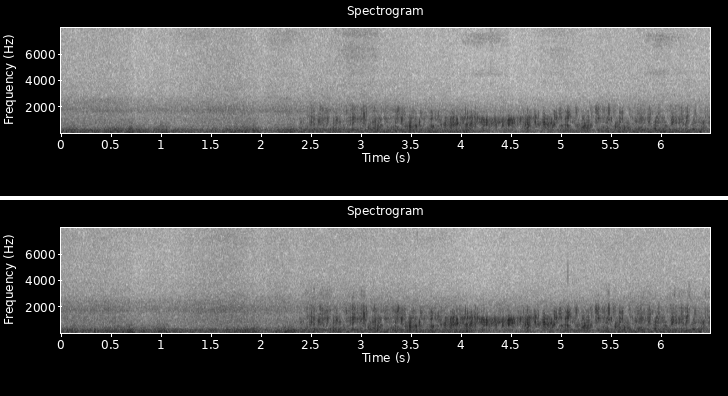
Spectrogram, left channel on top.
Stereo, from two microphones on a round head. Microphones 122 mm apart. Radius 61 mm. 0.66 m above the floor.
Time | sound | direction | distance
2.4 | boiling | 65° right (ahead or behind) | ?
